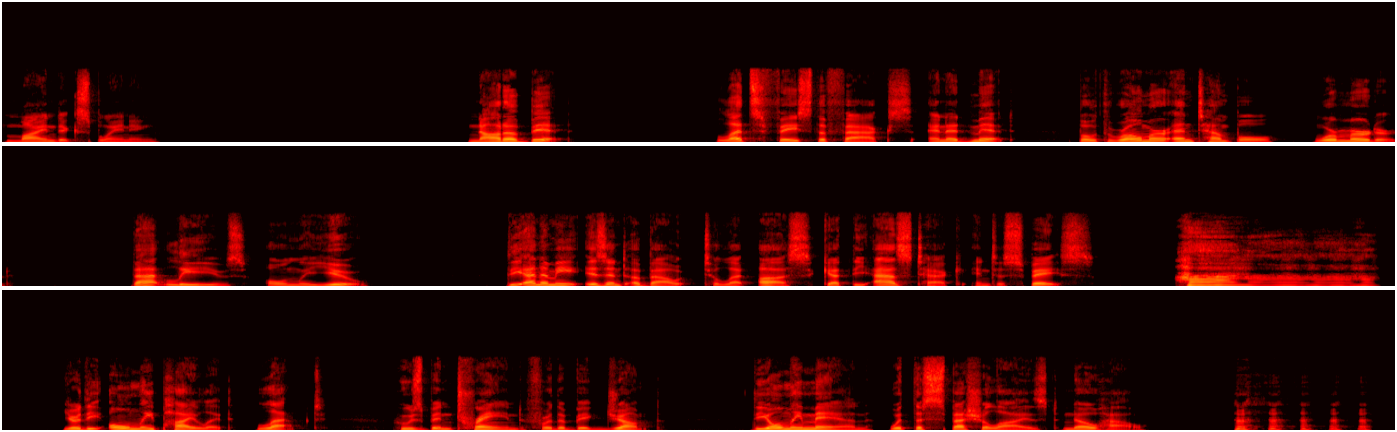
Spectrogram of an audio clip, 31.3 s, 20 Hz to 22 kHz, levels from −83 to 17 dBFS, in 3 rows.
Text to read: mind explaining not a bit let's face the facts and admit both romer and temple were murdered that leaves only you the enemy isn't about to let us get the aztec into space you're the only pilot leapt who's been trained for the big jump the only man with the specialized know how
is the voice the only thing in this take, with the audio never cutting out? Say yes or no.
no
